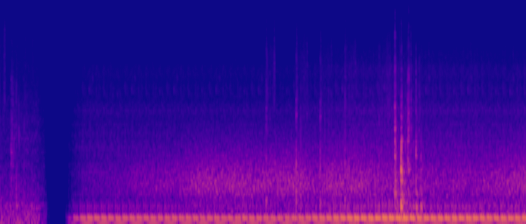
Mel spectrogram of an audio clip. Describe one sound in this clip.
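A car engine idles with a low, steady rumble.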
